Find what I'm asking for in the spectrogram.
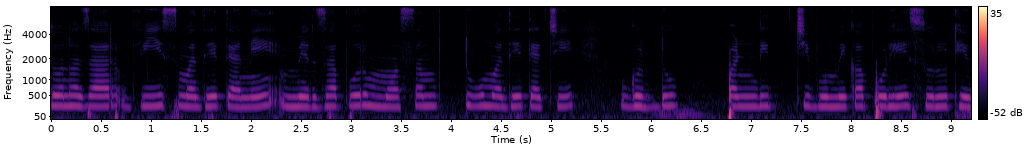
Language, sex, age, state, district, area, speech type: Marathi, female, 45-60, Maharashtra, Akola, rural, read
